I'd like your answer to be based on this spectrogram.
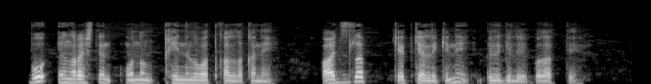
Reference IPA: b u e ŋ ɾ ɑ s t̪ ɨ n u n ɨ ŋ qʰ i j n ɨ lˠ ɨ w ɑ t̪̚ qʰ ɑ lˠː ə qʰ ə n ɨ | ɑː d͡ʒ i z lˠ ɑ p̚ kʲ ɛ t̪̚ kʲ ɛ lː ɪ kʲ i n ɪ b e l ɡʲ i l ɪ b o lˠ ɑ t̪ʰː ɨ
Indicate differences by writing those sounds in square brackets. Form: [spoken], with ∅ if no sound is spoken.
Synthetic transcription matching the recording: b u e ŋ ɾ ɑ [ʃ] t̪ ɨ n u n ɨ ŋ qʰ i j n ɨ lˠ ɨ w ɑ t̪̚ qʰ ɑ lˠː ə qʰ ə n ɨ | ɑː d͡ʒ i z lˠ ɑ p̚ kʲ ɛ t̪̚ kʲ ɛ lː ɪ kʲ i n ɪ b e l ɡʲ i l ɪ b o lˠ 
